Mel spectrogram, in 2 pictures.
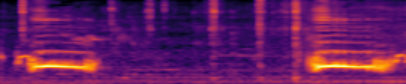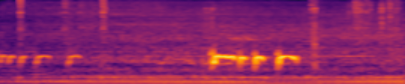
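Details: Bangkok-type zebra dove singing the koar-koar bekur style, kept as a lure bird for other doves. Two loud, rough coos sound two seconds apart, followed by softer, fainter rolling trills over a low background hum.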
